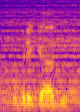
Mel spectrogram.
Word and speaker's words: Obrigado: Obrigado. – Oh, of course, I know that. Okay, obrigado.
